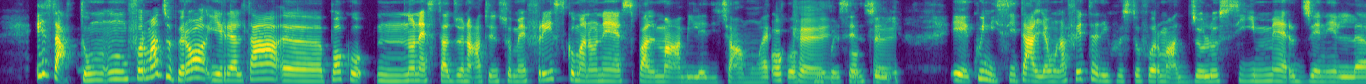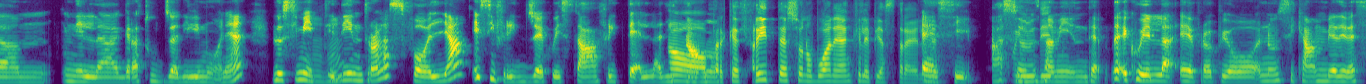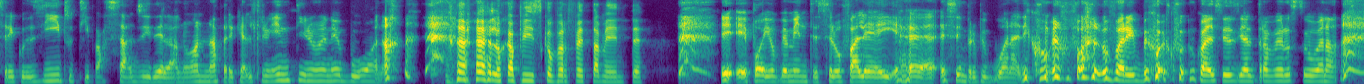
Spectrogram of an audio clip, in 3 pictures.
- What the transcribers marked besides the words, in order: other background noise; laughing while speaking: "e"; "proprio" said as "propio"; laughing while speaking: "buona"; chuckle; chuckle; laughing while speaking: "di come lo fa lo farebbe qualc"
- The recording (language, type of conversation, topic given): Italian, podcast, Come fa la tua famiglia a mettere insieme tradizione e novità in cucina?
